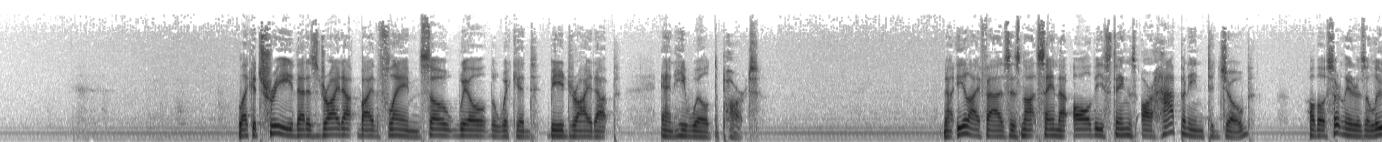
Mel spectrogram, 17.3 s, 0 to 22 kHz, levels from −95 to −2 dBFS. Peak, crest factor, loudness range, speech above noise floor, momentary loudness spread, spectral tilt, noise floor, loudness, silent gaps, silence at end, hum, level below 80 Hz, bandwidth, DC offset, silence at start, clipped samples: 0 dBFS; 20 dB; 7 LU; 37 dB; 8 LU; -4.5 dB/octave; -56 dBFS; -19 LUFS; none; 0 s; none; -56 dBFS; 15 kHz; under 0.1%; 2.25 s; under 0.1%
